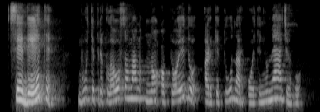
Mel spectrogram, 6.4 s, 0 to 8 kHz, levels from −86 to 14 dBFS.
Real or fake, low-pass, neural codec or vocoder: real; 7.2 kHz; none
